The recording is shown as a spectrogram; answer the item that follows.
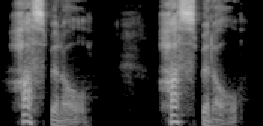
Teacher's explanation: The first syllable is strong, hos, and then pital. Hos pital. Hospital. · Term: strong syllable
